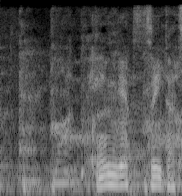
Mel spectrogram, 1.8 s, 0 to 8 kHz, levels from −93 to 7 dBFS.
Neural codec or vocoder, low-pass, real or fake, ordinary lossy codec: codec, 16 kHz, 16 kbps, FunCodec, trained on LibriTTS, 50 frames a second; 7.2 kHz; fake; none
